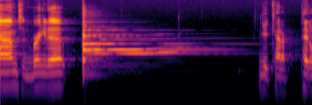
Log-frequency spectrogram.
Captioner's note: sharp chimes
